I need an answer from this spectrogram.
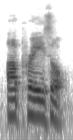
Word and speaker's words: appraisal: or successful they are appraisal has three syllables appraisal to help you with the pronunciation use this as a guide appraisal the stress falls on the second syllable appraisal try to say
